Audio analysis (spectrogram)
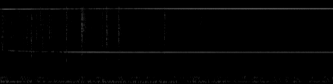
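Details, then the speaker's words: Gorf arcade monitor (K4600 chassis) after rebuild, first power-up: faint steady high-pitched whine under clicks and rustling; horizontal oscillator off frequency, needing adjustment. "Well, there's a high pitch noise. That's the horizontal oscillation making that noise."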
